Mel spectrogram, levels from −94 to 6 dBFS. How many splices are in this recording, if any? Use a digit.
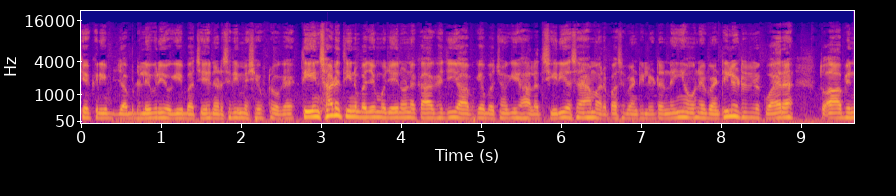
1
